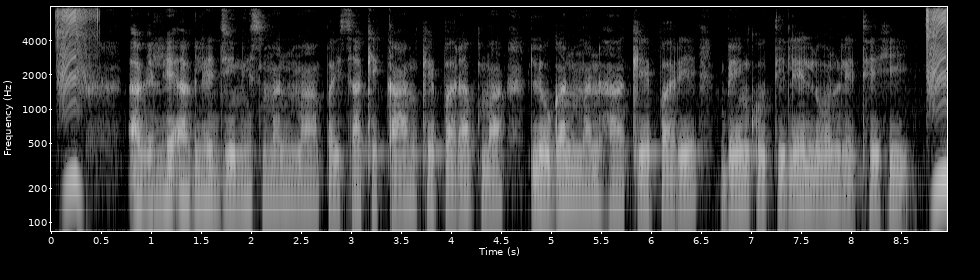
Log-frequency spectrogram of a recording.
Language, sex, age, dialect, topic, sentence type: Chhattisgarhi, male, 18-24, Eastern, banking, statement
